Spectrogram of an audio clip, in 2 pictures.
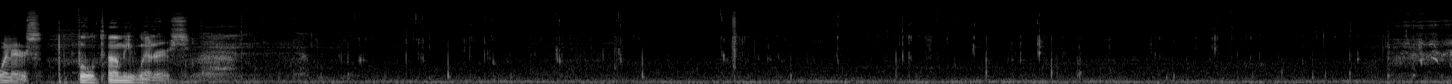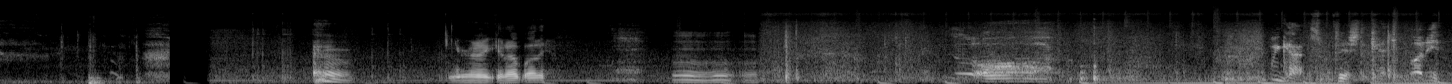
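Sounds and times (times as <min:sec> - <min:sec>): people chewing: 0:02.0 - 0:16.1.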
